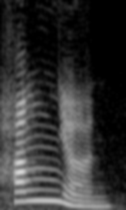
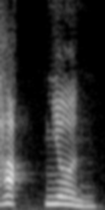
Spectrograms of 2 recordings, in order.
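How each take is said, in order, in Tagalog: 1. Ang tunog na ng ay nauuna sa n. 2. Ang tunog na k ay nauuna sa n. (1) "Yan po yung hangyan" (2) "Hindi siya haknyon"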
